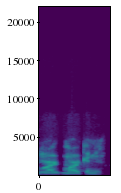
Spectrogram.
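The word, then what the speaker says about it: Markkanen: I can't pronounce his last name. Forgive me. Laurie Markkinen.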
